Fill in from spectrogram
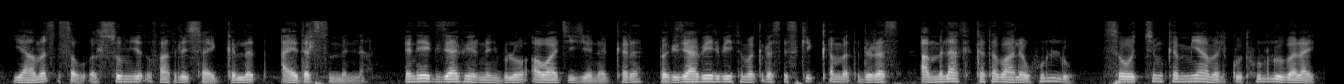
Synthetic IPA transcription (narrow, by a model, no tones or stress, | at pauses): jaməsʼsəwʔɨɾsumjɛt̪ʼɨfat̪lɨd͡ʒsajɪɡəlːət̪ʼʔajd̪əɾsɨmɨnːa | ʔɨne̞ɨɡzijaβhe̞ɾnɨɲbɨlo̞ʔawad͡ʒijɛnəɡːəɾəb̥əɨɡzjaβhe̞ɾbe̞t̪məkʼd̪əsɨskʰikʼːəmːət̪ʼd̪ɨɾəs | ʔamːəlakkʰːət̪ʰəβaləwhulːu | səwo̞t͡ʃːɪmkʰəmːijaməlkut̪hulːubəlaj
